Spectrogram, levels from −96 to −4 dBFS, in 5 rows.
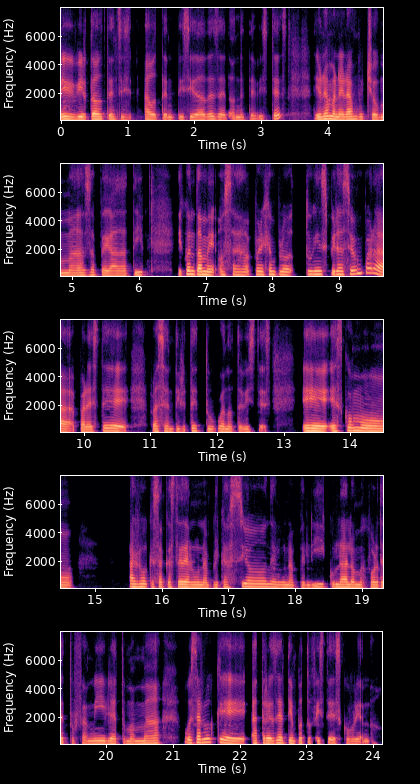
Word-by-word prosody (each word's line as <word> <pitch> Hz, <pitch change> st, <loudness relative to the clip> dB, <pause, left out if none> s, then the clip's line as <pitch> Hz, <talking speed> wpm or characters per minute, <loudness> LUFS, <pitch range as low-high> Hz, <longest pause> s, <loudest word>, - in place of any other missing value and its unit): y 180 Hz, -, +6 dB
vivir 170 Hz, 0 st, +1 dB
tu 185 Hz, -, +5 dB
autentici 170 Hz, -2 st, 0 dB, 0.2 s
autenticidad 165 Hz, 0 st, -2 dB
desde 175 Hz, -3 st, -2 dB
donde 155 Hz, -1 st, -5 dB
te 150 Hz, -, -10 dB
vistes, -, -, -4 dB, 0.4 s
de -, -, +2 dB
una 185 Hz, +3 st, +5 dB
manera 175 Hz, -1 st, +4 dB
mucho 175 Hz, -2 st, -3 dB
más 170 Hz, +2 st, -2 dB
apegada 160 Hz, -3 st, -2 dB
a -, -, -7 dB
ti. 185 Hz, +5 st, -3 dB, 0.5 s
Y -, -, -3 dB
cuéntame, 220 Hz, -5 st, +6 dB
o 210 Hz, -, -3 dB
sea, 200 Hz, +1 st, -3 dB
por 220 Hz, -, -1 dB
ejemplo, 215 Hz, -1 st, 0 dB, 0.2 s
tu 230 Hz, -, 0 dB
inspiración 230 Hz, +5 st, +1 dB
para 245 Hz, -, +1 dB
para, 160 Hz, -, +1 dB
este, 175 Hz, +1 st, +1 dB, 0.3 s
para 175 Hz, -, 0 dB
sentirte 170 Hz, +1 st, -3 dB
tú 170 Hz, -3 st, -7 dB
cuando 170 Hz, -2 st, -1 dB
te -, -, -8 dB
vistes, 155 Hz, -2 st, -7 dB, 0.5 s
eh, 185 Hz, -2 st, +7 dB
¿es 180 Hz, +1 st, 0 dB
como 185 Hz, -5 st, +2 dB, 0.8 s
algo 200 Hz, 0 st, +3 dB
que 190 Hz, -, -7 dB
sacaste 180 Hz, 0 st, -1 dB
de 185 Hz, -1 st, +7 dB
alguna 175 Hz, -1 st, +1 dB
aplicación, 195 Hz, +5 st, -1 dB
de 190 Hz, -, -1 dB
alguna 170 Hz, -2 st, -2 dB
película, 180 Hz, +2 st, -1 dB
a -, -, +4 dB
lo 180 Hz, 0 st, +2 dB
mejor, 170 Hz, 0 st, -2 dB
de 170 Hz, -1 st, 0 dB
tu 170 Hz, -, -15 dB
familia, 165 Hz, -1 st, -1 dB
tu 155 Hz, 0 st, -12 dB
mamá, 165 Hz, +3 st, -1 dB, 0.3 s
o -, -, 0 dB
es 195 Hz, -, -2 dB
algo 230 Hz, +2 st, +3 dB
que 180 Hz, -9 st, +2 dB
a 175 Hz, -, -1 dB
través 175 Hz, 0 st, +2 dB
del 190 Hz, -1 st, +2 dB
tiempo 175 Hz, -1 st, 0 dB
tú 170 Hz, 0 st, -7 dB
fuiste 170 Hz, +1 st, -5 dB
descubriendo? 155 Hz, +1 st, -5 dB
175 Hz, 160 wpm, -23 LUFS, 165-190 Hz, 0.8 s, eh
